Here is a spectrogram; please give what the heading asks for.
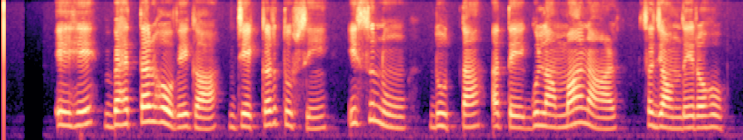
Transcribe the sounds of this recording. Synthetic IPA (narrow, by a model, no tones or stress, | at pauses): ɪɦbɛːɦt̪əɾɦoːʋeːɡaːd͡ʒeːkəɾt̪ʊsĩː | ɪsnũː | d̪uːt̪ãːət̪eːɡʊlaːmbãːnaːɭ | səd͡ʒãːʊ̃nd̪eːɾəɦoː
